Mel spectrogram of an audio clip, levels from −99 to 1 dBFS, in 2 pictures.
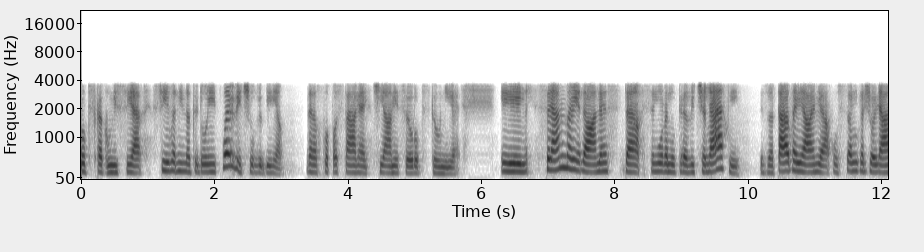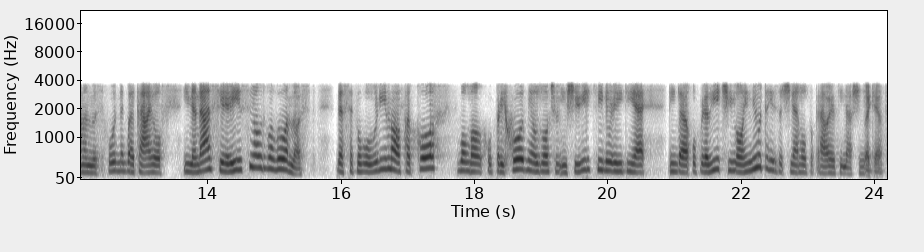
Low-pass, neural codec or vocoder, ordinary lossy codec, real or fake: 3.6 kHz; codec, 16 kHz, 0.5 kbps, FreqCodec, larger model; none; fake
